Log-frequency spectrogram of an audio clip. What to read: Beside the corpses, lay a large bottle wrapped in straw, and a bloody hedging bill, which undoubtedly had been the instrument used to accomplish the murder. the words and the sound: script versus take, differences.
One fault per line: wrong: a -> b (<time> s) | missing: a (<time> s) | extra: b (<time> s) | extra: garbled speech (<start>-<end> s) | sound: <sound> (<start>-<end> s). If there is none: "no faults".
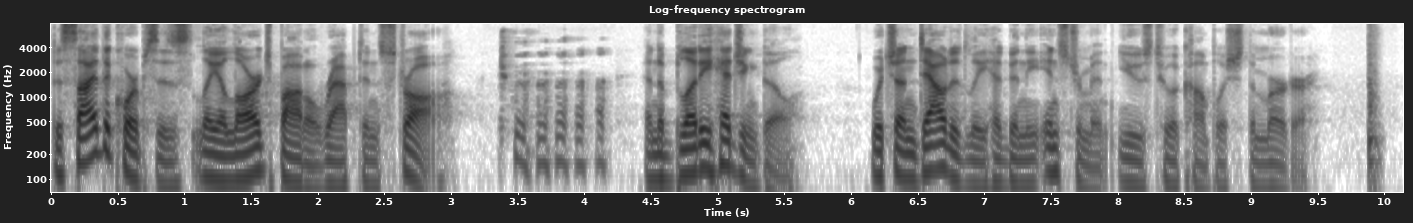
sound: laugh (3.3-4.2 s)
sound: tap (9.9-10.0 s)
